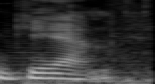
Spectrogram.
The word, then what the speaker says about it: জ্ঞানী: যেমন দেখেন এটা কি শব্দের শুরুতে রয়েছে, এটা কি শব্দের শুরুতে রয়েছে, এই জন্য এর উচ্চারণটা হবে জ্ঞান, জ্ঞান।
